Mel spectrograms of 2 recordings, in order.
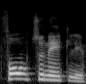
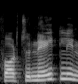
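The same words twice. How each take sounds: First: Fortunately with a long beat on for; first-syllable stress. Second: Fortunately stretched as for-tu-NATE-ly; wrong stress on nate. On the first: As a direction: stress FOR in fortunately, then fall away. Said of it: "fortunately first syllable হলো". (fortunately-র প্রথম সিলেবলে জোর) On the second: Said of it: "Fortunately না দাদু". (Fortunately-র nate অংশে ভুল জোর) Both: Shown as a demonstration.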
